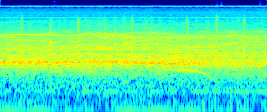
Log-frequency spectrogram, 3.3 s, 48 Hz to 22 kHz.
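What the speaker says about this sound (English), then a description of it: "The crowd on their feet at long last at Palmerston North." Spectators at a 1995 New Zealand versus France rugby league match in Palmerston North cheer and applaud after a try, a steady mid-distance roar from the stands.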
